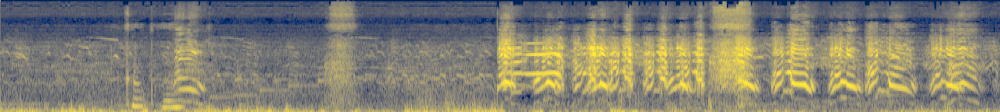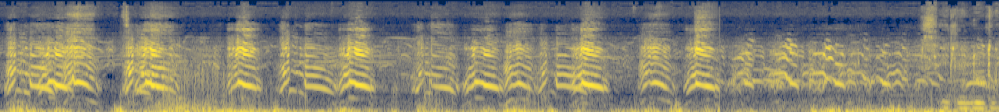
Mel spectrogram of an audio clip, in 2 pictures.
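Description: A gull on the rocks of the Île d'Yeu breaks into a long laughing call, a rapid run of loud, close yelping cries repeated over several seconds above wind and wave noise, after a few shorter calls.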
